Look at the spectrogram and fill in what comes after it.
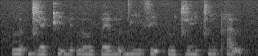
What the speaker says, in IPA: l ʊ˦ ʔ d͡ʑ ɛ˨ kʰ ḭ˦˨ n ɪ˦ ʔ l o˨ ʊ̯ p ɛ˨ m o̰˦˨ d ĩ˦ s ḭ˦˨ θ u˨ t͡ɕ e˦ ɪ̯ t͡ɕ ĩ˦ pʰ a̰˦˨ ʊ̯

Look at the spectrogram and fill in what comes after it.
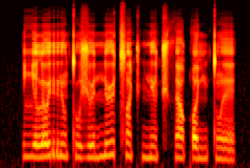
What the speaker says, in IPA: ʎ ə l ɵ rʲ ũ tʷ ə ʒ y n y t͡s ɔ̃ t͡ʃ nʲ ũ t͡ʃ θ ẽ qʷ e ɲ tʷ ẽ

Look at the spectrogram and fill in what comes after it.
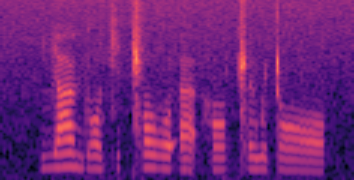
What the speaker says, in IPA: ʎ aː ɳ d ɔː c i ǁ ɔ ʁʷ ɛ ʔ aː ʔ h ɔː ǁ ʏ w i ʈ ɔː

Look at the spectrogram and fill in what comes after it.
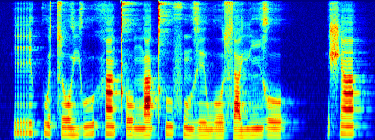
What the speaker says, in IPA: r i˦ kʷ ɛ˨ t͡s oː˨ j uː˦ h ã˦ kʼ o˨ ŋ a˦ kʰ u˦ f ũ˨ ɣ e˨ w oː˨ s a˨ j ĩ˦ ɣ o˦ | ʃ ã˦

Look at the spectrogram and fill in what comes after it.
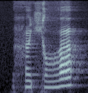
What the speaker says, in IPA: h ə̃ ç ɔ̤ ɐ̯

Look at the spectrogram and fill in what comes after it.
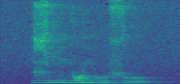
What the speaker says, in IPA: ʑ i j ɔ j u ʑ u

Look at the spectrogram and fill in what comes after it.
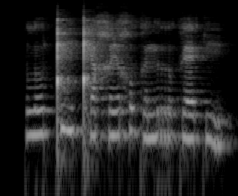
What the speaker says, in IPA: l o ǃ i ǃʰ ɛ χ i χ u k ə n r o k ɛ k i

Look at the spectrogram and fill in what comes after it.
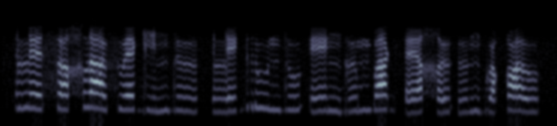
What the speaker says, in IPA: l ɛ˥˧ s ʌ˧ χ l a˥˧ sʷ ɛ˧ ɡ i˧˩ n d ɯ˧˩ | l e˩˧ ɡ r u˥˧ n d u˧ ʔ e˩˧ ŋ ɡ ɯ˩˧ m b a˥ ɡ ʔ ɛ˩˧ χ ɯ˩˧ ʔ ɯ˩˧ ŋ ɡ u˧˩ qʷ ʌ˥˧ u̯

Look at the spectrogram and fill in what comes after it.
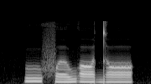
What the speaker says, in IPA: u˥ f ɤ˧˥ w ɔ˧ d ɔ˧

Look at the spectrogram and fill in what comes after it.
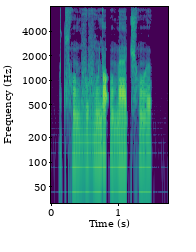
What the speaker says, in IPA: t͡sʰ õ ŋ v u v ũ j ɒ ʔ õ m æ t͡ʃʰ õ ə̯

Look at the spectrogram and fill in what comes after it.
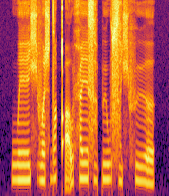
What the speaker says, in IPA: w eː ç v ɐ ç dˤ a qʼ a̰ w ħ eː s a̤ p ʉ w s a̤ ç f ʉ ə̯

